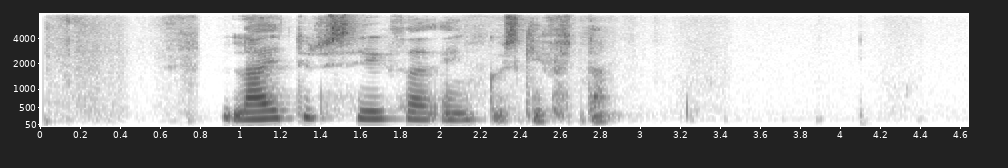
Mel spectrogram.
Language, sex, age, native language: Icelandic, female, 60-69, Icelandic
